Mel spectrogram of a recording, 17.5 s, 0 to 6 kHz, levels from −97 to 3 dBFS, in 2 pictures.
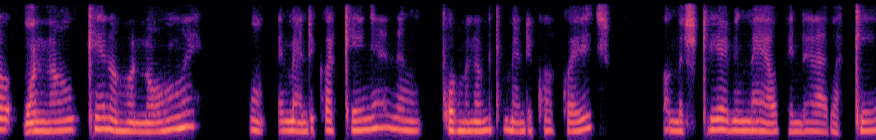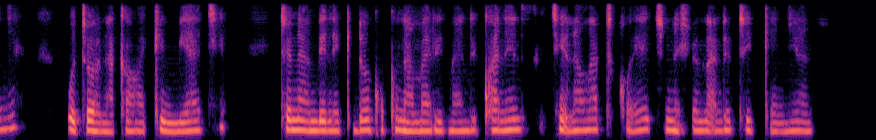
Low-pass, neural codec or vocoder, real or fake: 5.4 kHz; codec, 16 kHz, 1.1 kbps, Voila-Tokenizer; fake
